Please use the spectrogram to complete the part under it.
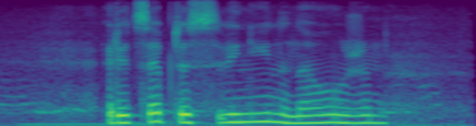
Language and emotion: Russian, neutral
